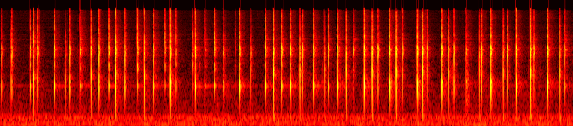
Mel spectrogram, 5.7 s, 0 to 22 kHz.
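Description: Long nails tap and scratch the orange hollow plastic cap on a metal aerosol can, making a rapid run of 44 short, dry clicks. Each click is sharp and bright, centered around 1.5 kHz with no low end, and dies away instantly.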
